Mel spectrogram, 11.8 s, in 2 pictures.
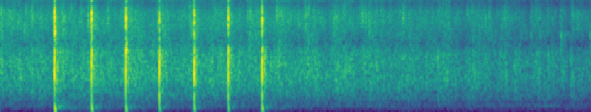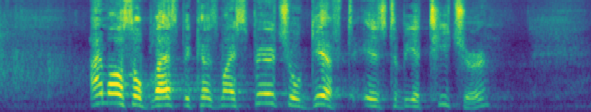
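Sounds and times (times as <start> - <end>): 
audience applause: 0.0 - 6.6
speech: 6.8 - 10.9.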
